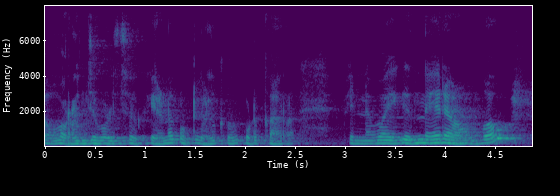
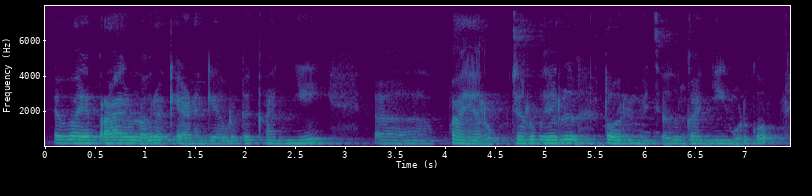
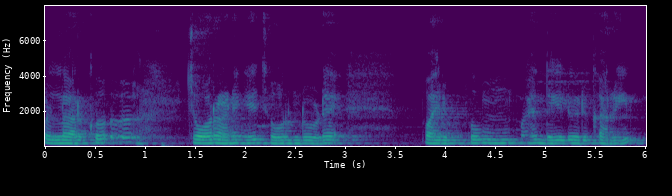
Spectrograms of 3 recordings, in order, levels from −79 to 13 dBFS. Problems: none marked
